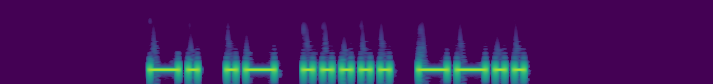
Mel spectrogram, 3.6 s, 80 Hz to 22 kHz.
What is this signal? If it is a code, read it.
Morse code, heard as a keyed tone, about 25 wpm, 700 Hz. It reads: NA5Z
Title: USA Call Signs - 4 Characters - Repeated 2x - 25wpm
